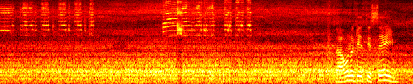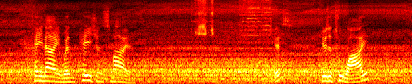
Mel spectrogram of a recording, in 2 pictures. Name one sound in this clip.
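A small rotary drill whirs as it grinds against teeth.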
